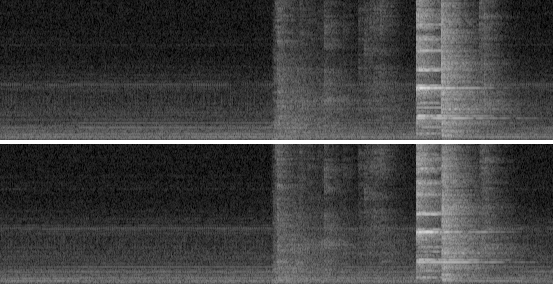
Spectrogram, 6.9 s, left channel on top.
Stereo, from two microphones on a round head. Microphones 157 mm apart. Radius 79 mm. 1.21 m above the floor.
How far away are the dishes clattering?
About 1.2 m.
